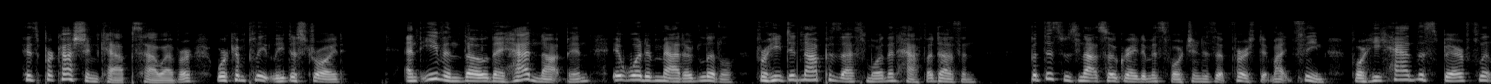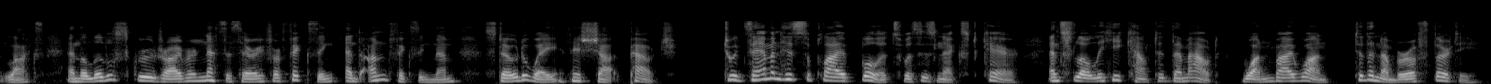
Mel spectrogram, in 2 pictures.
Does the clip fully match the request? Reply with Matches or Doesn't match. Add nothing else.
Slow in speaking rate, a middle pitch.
Doesn't match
